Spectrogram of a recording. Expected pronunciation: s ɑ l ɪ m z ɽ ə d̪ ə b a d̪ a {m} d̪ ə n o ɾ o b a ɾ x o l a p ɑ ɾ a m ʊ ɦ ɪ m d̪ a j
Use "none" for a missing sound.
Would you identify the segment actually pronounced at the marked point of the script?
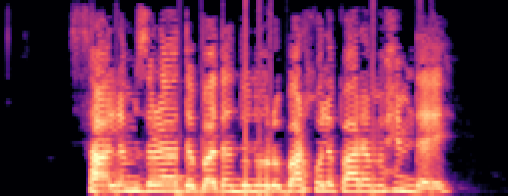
n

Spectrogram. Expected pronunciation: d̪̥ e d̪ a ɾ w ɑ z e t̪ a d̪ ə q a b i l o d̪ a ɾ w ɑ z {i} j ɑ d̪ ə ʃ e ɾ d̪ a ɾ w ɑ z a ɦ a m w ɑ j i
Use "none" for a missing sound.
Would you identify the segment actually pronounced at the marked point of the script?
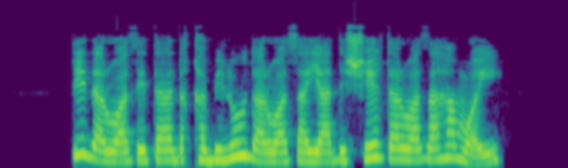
a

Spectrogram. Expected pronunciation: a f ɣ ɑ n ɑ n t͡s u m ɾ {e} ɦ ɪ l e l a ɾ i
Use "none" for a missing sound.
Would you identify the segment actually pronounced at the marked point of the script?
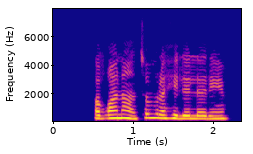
a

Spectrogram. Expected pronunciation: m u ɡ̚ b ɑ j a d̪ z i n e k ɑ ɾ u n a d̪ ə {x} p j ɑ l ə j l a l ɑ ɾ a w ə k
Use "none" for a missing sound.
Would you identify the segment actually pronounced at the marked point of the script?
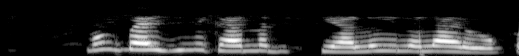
s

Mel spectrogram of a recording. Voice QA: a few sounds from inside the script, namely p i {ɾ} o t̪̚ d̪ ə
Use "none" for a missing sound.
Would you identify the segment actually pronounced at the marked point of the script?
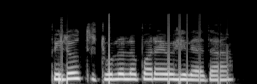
l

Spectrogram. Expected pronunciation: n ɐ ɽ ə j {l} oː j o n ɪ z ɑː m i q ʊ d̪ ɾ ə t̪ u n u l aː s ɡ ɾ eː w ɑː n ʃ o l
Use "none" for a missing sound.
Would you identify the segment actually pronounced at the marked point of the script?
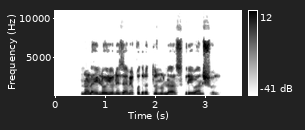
l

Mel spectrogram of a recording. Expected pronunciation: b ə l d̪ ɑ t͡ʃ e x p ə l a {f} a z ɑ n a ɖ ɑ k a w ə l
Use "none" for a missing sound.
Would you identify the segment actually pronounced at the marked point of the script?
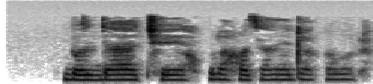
x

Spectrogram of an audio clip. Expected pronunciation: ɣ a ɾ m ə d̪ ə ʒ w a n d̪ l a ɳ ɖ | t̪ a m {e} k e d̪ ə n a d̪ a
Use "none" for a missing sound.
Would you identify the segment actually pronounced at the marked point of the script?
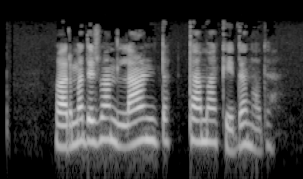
a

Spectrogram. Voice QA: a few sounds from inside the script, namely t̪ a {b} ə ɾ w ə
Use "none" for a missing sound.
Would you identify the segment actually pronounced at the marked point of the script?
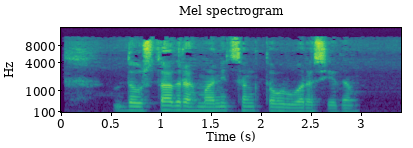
w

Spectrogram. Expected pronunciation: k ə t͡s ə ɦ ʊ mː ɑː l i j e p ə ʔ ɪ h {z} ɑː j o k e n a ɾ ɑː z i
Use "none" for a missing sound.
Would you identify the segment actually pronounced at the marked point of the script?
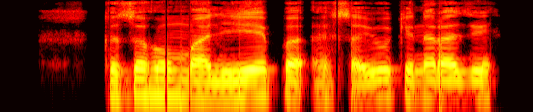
s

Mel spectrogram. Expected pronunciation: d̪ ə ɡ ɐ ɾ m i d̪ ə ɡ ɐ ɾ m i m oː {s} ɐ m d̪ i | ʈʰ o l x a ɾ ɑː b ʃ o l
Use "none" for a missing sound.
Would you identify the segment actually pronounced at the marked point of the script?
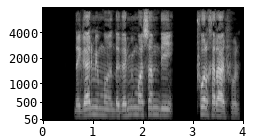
s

